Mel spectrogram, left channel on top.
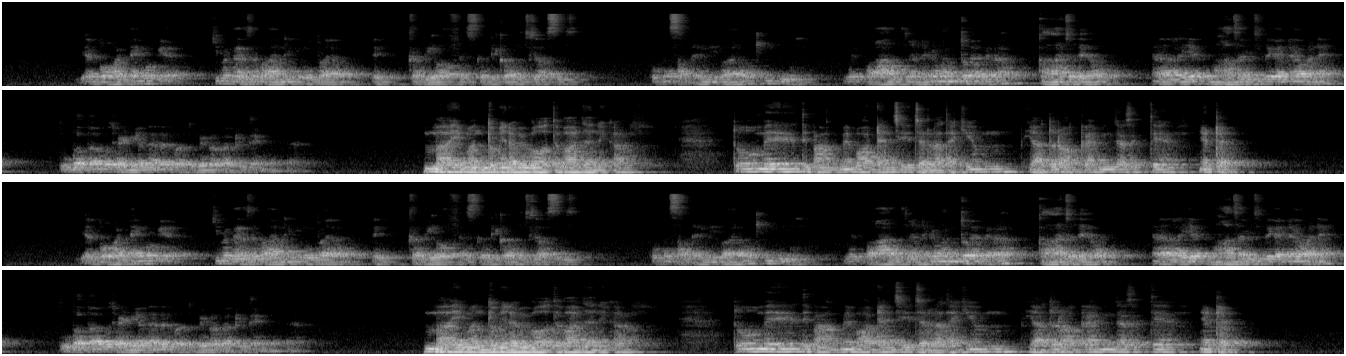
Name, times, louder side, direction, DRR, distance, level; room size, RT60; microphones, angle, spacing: voice 1, 0.8-1.8 2.1-5.7 6.5-8.0 8.4-10.1 10.4-11.1 11.5-13.3 14.0-16.4, equal, ahead, -4 dB, 0.5 m, -24 dB
voice 2, 17.6-19.7 20.2-20.4 20.7-25.6, equal, 55° left, 1 dB, 0.6 m, -19 dB
3.2 x 2.1 x 2.3 m, 0.85 s
head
